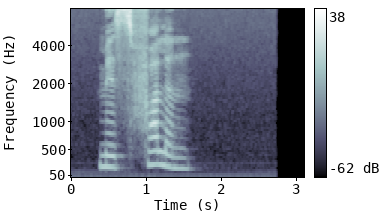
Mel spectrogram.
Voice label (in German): "Missfallen", German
